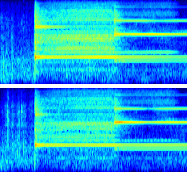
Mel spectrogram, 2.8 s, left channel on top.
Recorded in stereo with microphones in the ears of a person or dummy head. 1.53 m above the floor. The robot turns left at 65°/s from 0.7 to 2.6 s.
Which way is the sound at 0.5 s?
105° left.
